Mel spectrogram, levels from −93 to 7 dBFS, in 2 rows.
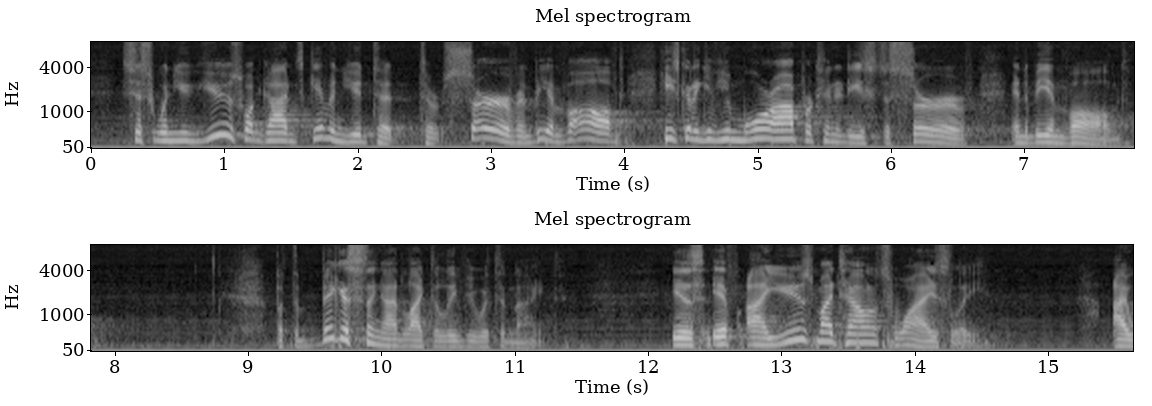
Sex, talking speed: male, 180 wpm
